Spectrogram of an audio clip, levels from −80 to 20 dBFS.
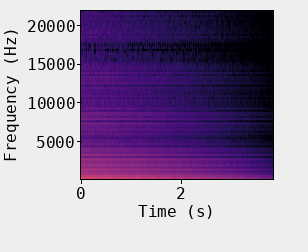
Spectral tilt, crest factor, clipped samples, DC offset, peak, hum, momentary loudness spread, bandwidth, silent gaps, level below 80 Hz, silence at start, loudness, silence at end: -4.5 dB/octave; 18 dB; under 0.1%; 2%; -12 dBFS; none; 17 LU; over 20 kHz; none; -70 dBFS; 0 s; -31 LUFS; 0 s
